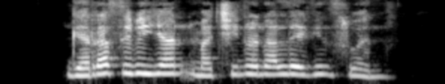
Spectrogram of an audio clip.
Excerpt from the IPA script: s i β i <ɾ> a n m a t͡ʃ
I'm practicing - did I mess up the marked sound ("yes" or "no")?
yes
